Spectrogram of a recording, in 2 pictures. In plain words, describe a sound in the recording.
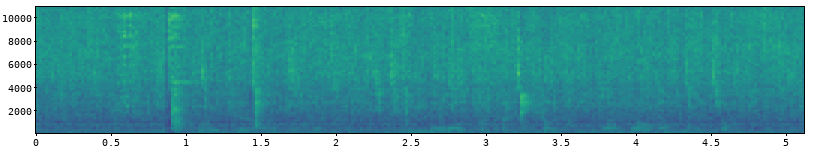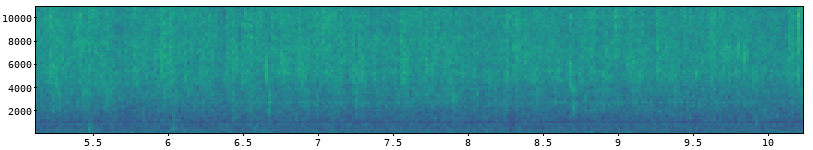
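A knife taps and scrapes on a cutting board.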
